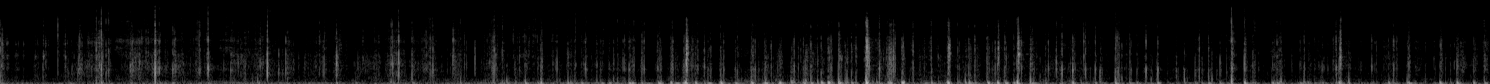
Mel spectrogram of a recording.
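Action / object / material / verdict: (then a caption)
tap / small cardboard matchbox holding matches / cardboard / none. A small, closed, hollow cardboard matchbox with a striker strip, holding matches, is held in both hands while fingertips and long nails tap and scratch its top surface and striker edge. Many quick, dry taps and crinkly scratches follow one another steadily, with a soft low thump under each tap and no ring after it.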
